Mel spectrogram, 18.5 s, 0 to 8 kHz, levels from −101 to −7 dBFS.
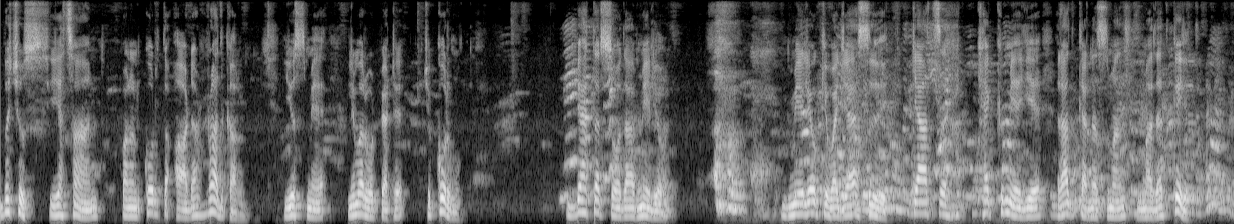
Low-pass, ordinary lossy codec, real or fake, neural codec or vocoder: none; none; real; none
